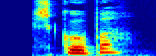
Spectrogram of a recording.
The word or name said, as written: skubber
